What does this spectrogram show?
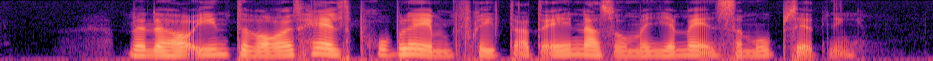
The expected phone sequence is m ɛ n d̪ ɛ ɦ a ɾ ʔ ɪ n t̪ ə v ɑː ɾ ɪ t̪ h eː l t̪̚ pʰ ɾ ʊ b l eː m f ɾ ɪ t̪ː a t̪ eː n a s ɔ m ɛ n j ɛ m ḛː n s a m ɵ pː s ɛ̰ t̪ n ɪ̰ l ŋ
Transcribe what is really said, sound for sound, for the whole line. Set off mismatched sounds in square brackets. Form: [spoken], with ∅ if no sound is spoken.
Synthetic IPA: m ɛ n d̪ ɛ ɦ a ɾ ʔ ɪ n t̪ ə v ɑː ɾ ɪ t̪ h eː l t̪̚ pʰ ɾ ʊ b l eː m f ɾ ɪ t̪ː a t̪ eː n a s ɔ m ɛ n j ɛ m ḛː n s a m ɵ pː s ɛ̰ t̪ n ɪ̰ [∅] ŋ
